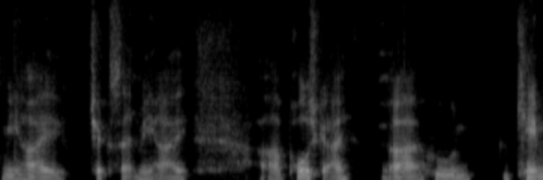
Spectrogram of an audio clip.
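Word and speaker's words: Csikszentmihalyi: who no one can spell it but it's pronounced mihi chick sent mihi polish guy uh who came up with a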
